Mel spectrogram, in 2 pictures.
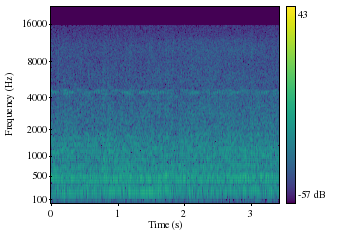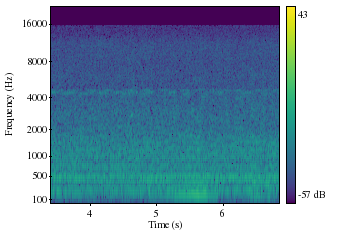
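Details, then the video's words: Steady swarm of buzzing bees, a constant humming drone with one bee briefly swelling louder near the end as it passes close. "bees therapy relaxing natural buzzing sound"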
